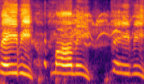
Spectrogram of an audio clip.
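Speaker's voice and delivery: high-pitched, freaked-out, panicking robot voice. Retelling a cartoon scene where the robot's family is run over: imitating a panicking robot. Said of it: "he's freaking out".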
